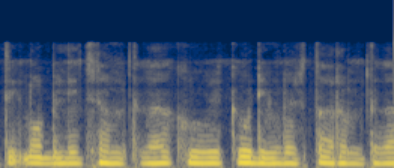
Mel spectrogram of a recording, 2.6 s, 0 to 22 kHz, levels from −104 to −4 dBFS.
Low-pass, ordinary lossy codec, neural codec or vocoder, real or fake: none; none; codec, 16 kHz, 8 kbps, FreqCodec, smaller model; fake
